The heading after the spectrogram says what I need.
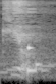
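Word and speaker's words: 기역: So it is very similar with the G sound or the K sound in romanization of English. But the confusing part is actually in the middle. It's not very G like Google, and it's not really K like craft.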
